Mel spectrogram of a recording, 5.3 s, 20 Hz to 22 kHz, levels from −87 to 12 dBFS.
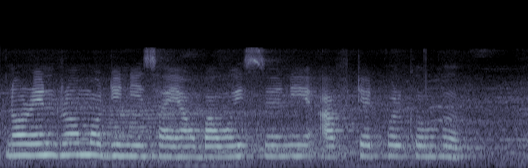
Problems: none marked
